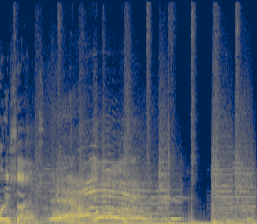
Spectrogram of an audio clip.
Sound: crowd; crowd cheering

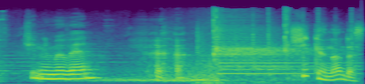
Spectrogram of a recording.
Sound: laughs

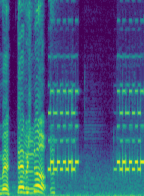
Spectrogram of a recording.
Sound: phone rings

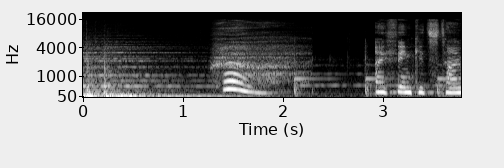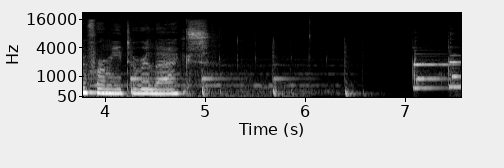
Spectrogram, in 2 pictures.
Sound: sigh

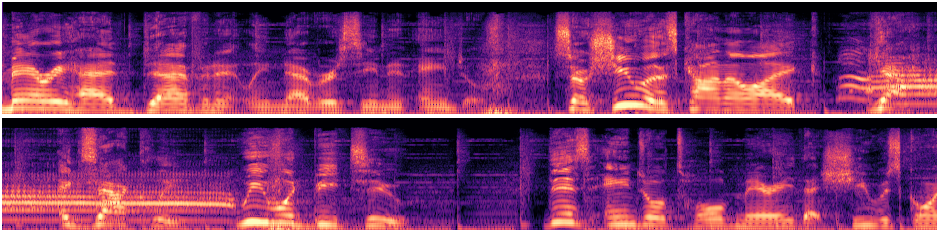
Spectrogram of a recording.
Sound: screaming

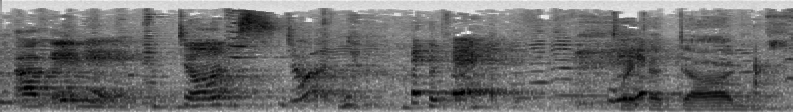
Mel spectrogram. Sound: laughs

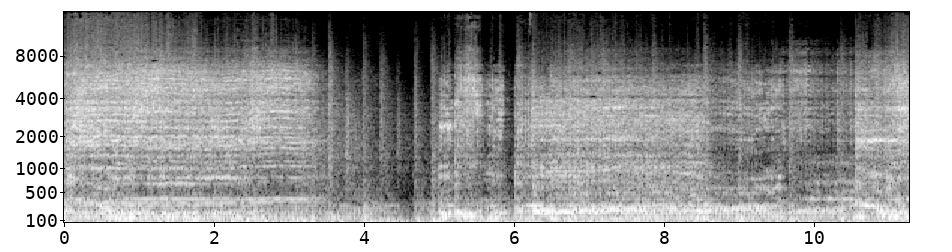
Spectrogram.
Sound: tyrannosaurus roaring

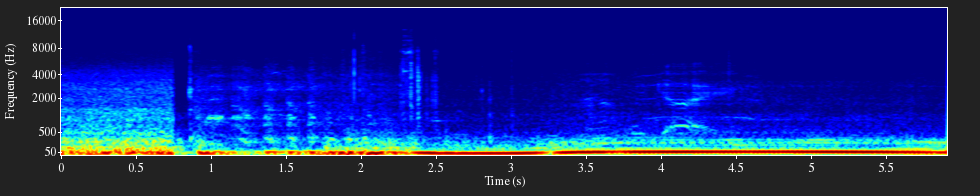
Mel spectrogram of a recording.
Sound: engine starts up

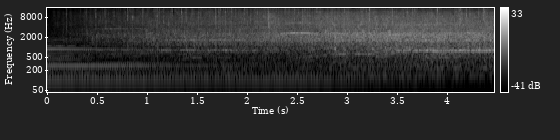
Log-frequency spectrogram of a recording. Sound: audience applauding

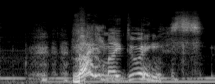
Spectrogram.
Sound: laughs softly

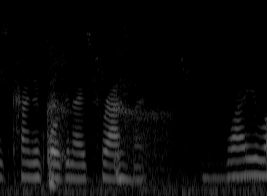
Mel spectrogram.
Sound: laughing

